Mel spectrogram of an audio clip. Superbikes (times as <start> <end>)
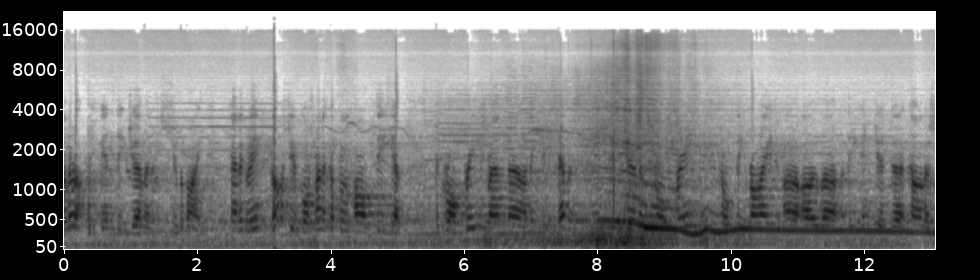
3.7 13.0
